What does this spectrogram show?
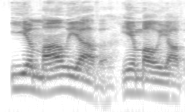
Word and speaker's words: Iamaleava: You can pronounce the last name. Nico Iamaleava.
